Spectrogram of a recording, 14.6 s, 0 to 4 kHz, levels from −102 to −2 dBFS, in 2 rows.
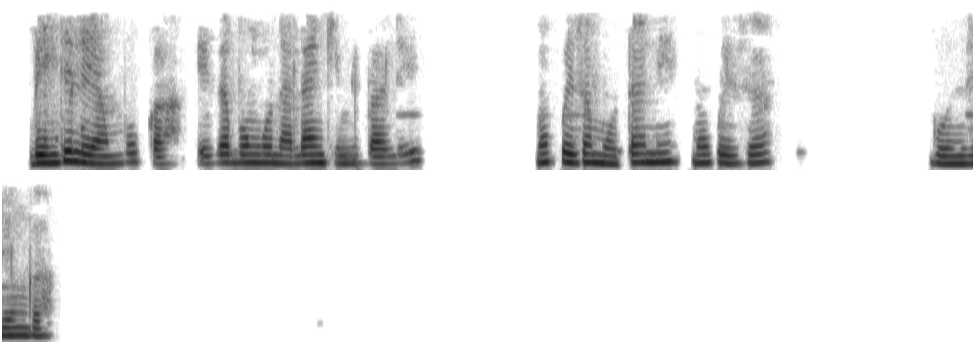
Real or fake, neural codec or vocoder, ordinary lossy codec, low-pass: real; none; MP3, 32 kbps; 3.6 kHz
